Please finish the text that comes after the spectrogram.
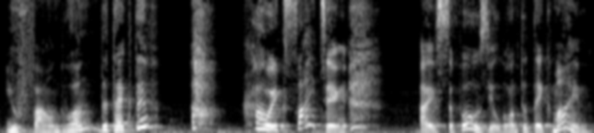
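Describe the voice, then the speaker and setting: A woman's voice: mid-range voice, big pitch swings, unhurried. An actress playing a well-bred woman under questioning in a mystery game, teasing and polite with a touch of nerves. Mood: playful, excited. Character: coy, well-bred woman suspect, playful yet nervous. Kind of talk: video game voice acting.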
